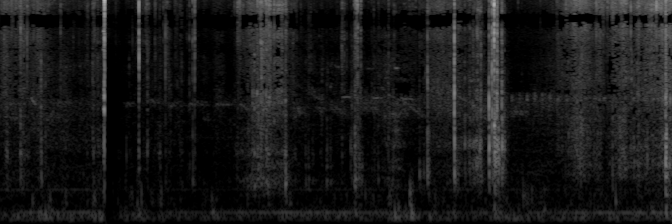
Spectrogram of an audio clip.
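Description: Hard plastic clicks, scrapes and rattles of a pool-robot filter basket being handled: clips unlatched and a mesh panel filter pulled out, with several sharp clicks a little past the middle. A steady low hum runs underneath.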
